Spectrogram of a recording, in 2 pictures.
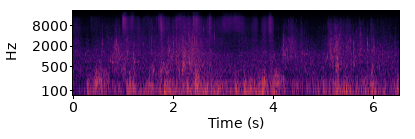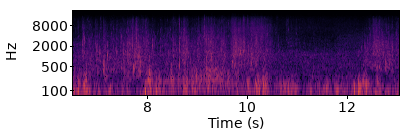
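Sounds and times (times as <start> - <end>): wind buffeting microphone: 0.2 - 13.0
water washing and splashing: 0.4 - 6.1.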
